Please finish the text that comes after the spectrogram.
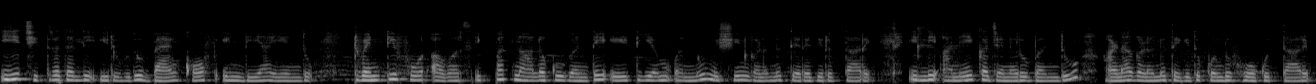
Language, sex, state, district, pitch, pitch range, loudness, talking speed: Kannada, female, Karnataka, Belgaum, 185 Hz, 175-200 Hz, -34 LUFS, 120 wpm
